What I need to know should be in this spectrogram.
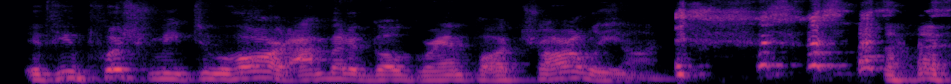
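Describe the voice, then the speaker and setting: A man with a New York accent speaks at a fairly slow pace. His pitch is fairly high and his intonation lively. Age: 70s. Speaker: history professor. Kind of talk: interview. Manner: halting.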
